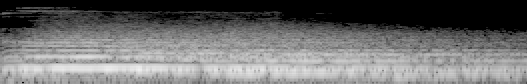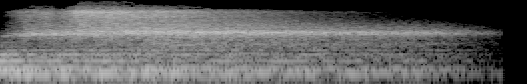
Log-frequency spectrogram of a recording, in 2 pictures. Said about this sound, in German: Ihr hört das Donnern der Wellen, Echohöhlen.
